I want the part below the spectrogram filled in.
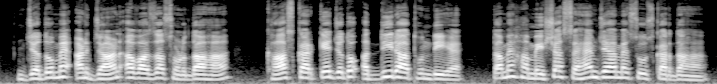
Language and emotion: Punjabi, fearful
